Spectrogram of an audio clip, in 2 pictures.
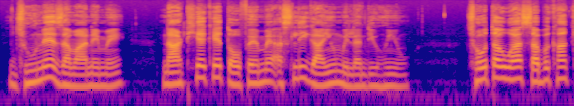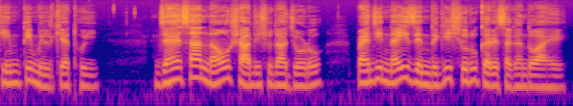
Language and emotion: Sindhi, neutral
